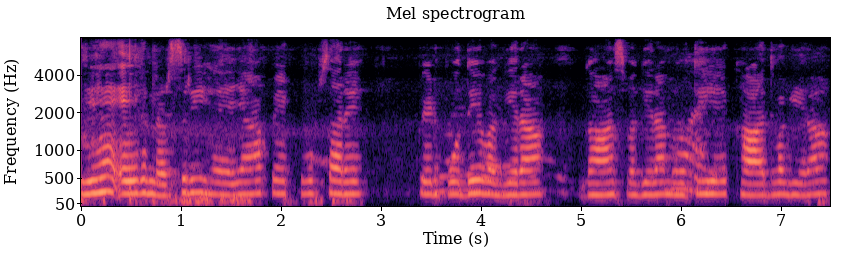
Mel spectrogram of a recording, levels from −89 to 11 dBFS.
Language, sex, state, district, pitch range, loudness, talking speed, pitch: Hindi, male, Rajasthan, Jaipur, 210-230 Hz, -19 LUFS, 145 wpm, 220 Hz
